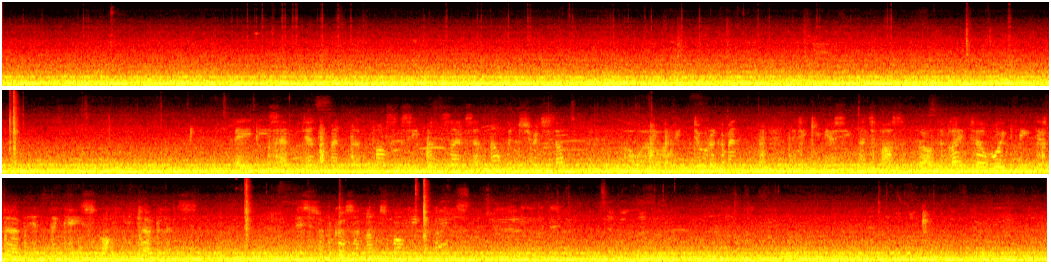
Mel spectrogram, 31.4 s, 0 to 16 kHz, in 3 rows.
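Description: Steady cabin noise of an Airbus A330-343 in flight, its Rolls-Royce Trent 700 engines and the airflow heard from a window seat by the wing. A voice speaks over it from about a third of the way in until a little past two-thirds.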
